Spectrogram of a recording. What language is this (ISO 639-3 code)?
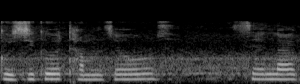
brx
